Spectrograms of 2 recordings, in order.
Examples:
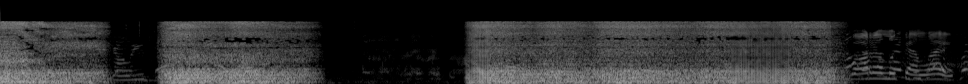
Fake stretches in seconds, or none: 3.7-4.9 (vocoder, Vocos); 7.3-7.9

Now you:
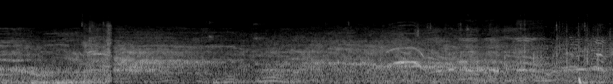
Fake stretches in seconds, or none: 0.0-5.4 (vocoder, Vocos)

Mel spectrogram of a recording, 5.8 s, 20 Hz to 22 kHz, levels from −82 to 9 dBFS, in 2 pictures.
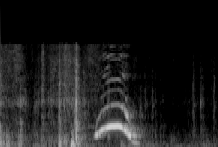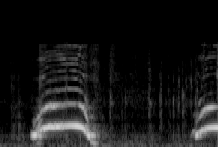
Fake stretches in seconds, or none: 3.0-3.8 (vocoder, Vocos)

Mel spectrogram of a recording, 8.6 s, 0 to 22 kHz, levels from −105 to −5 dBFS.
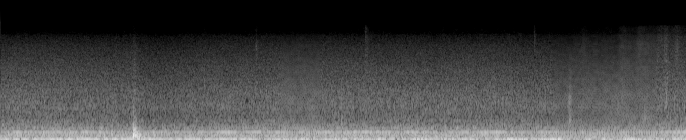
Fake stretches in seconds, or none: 3.5-4.0 (vocoder, Vocos); 6.9-8.2

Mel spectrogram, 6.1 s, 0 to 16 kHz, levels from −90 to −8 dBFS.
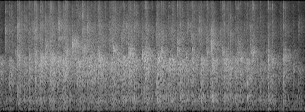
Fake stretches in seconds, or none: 0.0-1.5 (vocoder, Vocos); 3.9-6.1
